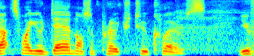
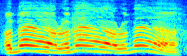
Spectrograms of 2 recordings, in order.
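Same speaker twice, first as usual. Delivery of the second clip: higher triumphant call, fading to the last; shout; 10 semitones higher, slower than usual. Shown as a demonstration. Professor demonstrates the winner's cry, high shout. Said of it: "And you shout".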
